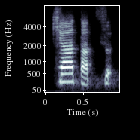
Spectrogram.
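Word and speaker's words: きゃたつ: Itu bahasa Jepangnya kyatatsu. Kyatatsu. Kyatatsu. Jadi ada huruf. Ya, kyatatsu. Ada huruf ki dengan ya kecil yang bacanya kya, dan huruf ta dan se. Jadi bacanya jadi kyatatsu.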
